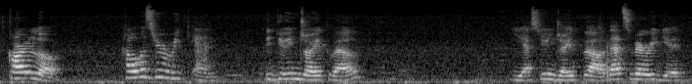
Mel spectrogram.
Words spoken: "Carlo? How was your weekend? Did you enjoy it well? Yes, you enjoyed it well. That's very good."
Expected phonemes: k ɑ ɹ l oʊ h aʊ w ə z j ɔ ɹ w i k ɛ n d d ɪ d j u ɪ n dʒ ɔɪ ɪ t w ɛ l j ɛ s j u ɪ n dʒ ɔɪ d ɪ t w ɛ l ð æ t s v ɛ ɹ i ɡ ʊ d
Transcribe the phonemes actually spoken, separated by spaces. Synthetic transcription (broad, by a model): k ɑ ɹ l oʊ h aʊ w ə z j ɔ ɹ w i k ɛ n d d ɪ d j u ɪ n dʒ ɔɪ ɪ t w ɛ l j ɛ s j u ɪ n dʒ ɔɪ ɪ t w ɛ l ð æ t s v ɛ ɹ i ɡ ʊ d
